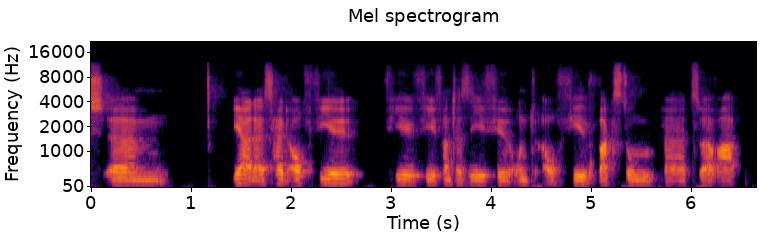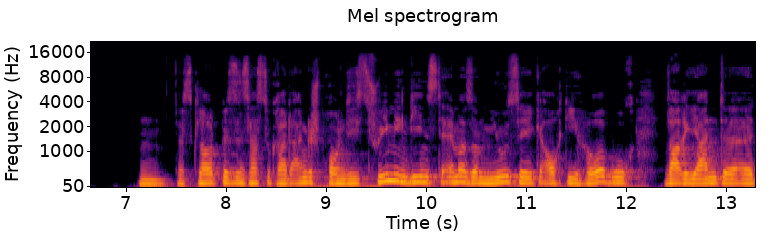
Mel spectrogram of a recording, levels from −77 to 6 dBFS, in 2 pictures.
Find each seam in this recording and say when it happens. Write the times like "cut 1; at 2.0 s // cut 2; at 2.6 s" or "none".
none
